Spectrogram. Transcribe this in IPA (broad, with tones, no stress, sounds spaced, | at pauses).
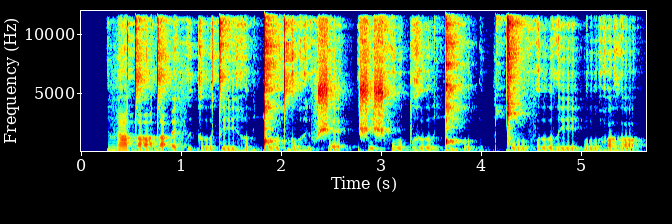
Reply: β e˦˨ dˤ oː˨ dˤ e˦ ʔ ɛ˨ f ɨ˨ k ɤː˨ t eː˨ ɦ ɤ˦˨ ɡ ǃ ɤː˦ t ɡ o˦ ɦ ɨ˦ f ʃ ɛ˦ | ʃ e˦ ʃ f oː˦ p ɣ ɤː˦ ǃ i˨ ʔ o˨ p | ǀ oː˨ f ɤː˦ ð eː˨ ʔ oː˨ ɦ ɒ˦ ð ɒ˨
